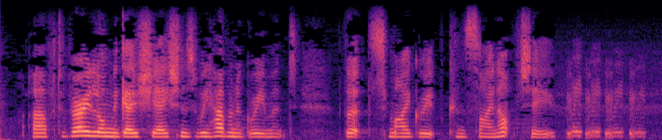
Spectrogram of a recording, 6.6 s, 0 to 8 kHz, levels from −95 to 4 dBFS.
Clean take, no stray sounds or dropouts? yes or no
no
